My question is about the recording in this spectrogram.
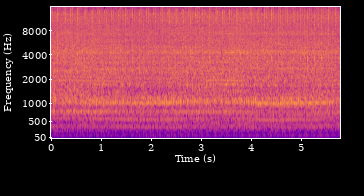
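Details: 2003 Subaru Forester, 178k miles, ~150 miles after head repair for a dropped valve guide, cold start. Fast, light ticking at three to four per second over a busy idle: the driver-side front exhaust valve clearance was .029 instead of about .010. Fixed by adjusting the clearance.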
